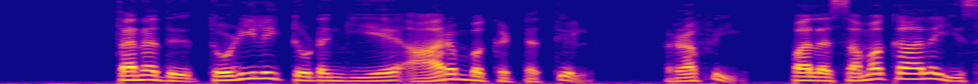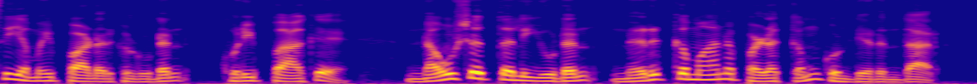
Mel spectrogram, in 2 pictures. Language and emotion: Tamil, neutral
